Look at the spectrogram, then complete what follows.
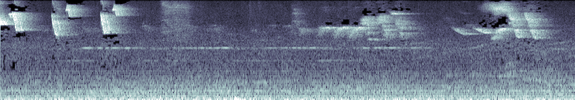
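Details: Young captive Blue-black Grassquits, two separated birds: three sharp high buzzy notes open the recording in quick succession, then softer scattered chirps and a faint steady whine in the background.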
